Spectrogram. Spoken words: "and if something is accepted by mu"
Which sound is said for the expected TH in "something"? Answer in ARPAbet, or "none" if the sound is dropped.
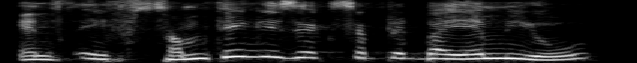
T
